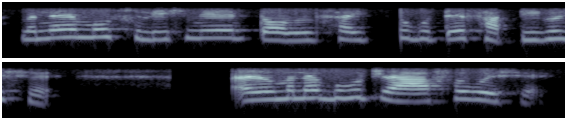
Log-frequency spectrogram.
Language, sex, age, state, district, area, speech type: Assamese, female, 18-30, Assam, Sivasagar, rural, conversation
